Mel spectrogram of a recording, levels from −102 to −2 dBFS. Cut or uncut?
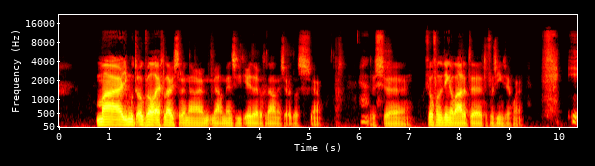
uncut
